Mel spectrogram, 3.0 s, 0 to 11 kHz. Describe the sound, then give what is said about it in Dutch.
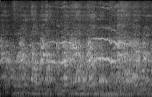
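Several dogs bark together in an animal shelter kennel, four to six in one pen, their loud, overlapping barks and yips forming a dense, continuous clamour throughout. “Hoeveel honden zijn dat nou in dat hok? In het hok zijn het er 4 tot 6 zo te zien.”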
